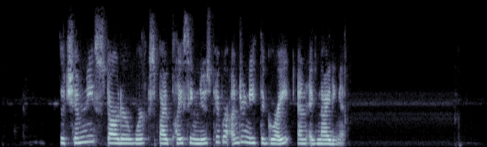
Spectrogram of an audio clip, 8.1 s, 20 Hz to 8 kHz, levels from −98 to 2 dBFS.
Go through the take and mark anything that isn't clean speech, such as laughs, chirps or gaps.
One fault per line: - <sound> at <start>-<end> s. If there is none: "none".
none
